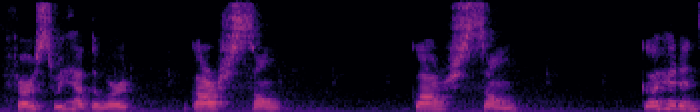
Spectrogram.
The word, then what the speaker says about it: garçon: First, we have the word garçon.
